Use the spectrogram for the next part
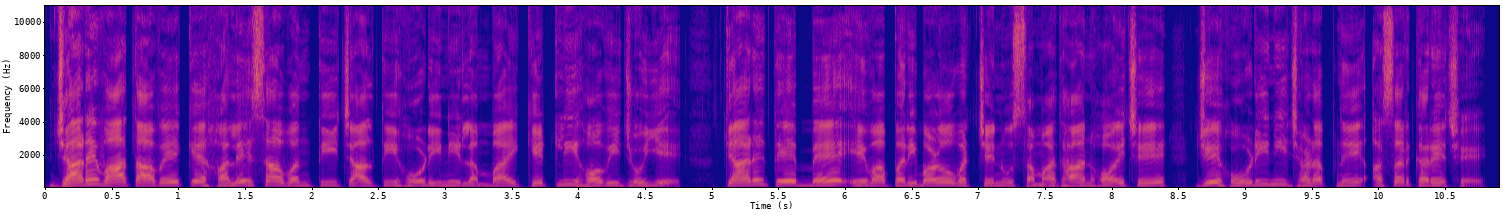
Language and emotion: Gujarati, neutral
